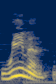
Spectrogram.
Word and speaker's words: women: Você escreve F-I-S-H. É fácil, não é? – Sim. – Aí você tem uma palavra que é women. Women, você escreve W-O... M-E-N. Por que, que tem um O e você fala I, igual fish? – Entendeu?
